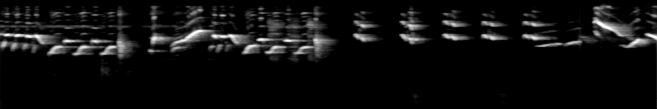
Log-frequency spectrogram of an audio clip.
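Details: White-rumped shama singing vigorously, a full song packed with varied material: rapid runs of short whistled notes rising and falling between mid and high pitch, then spaced, clipped high phrases repeated after brief pauses.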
